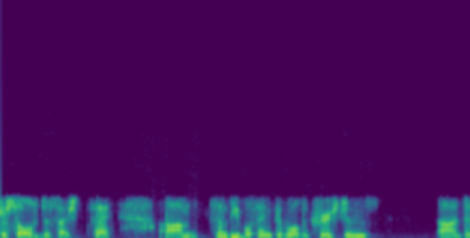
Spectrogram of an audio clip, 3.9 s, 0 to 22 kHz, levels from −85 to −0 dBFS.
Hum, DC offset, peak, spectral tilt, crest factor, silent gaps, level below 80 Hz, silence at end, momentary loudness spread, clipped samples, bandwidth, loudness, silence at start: none; under 0.1%; -2 dBFS; -8 dB/octave; 18 dB; none; -56 dBFS; 0 s; 8 LU; under 0.1%; 4.1 kHz; -21 LUFS; 0 s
